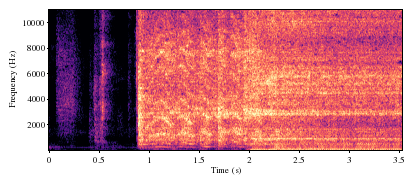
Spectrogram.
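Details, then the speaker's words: 1990 Jeep Comanche 4.0 inline-six, first start after cylinder head swap; short crank, catches cleanly into even steady idle with no knocks or ticks; earlier coolant leak and popped vacuum line fixed; normal start and idle. "All easy stuff. It's running good. I'm going to keep running it."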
